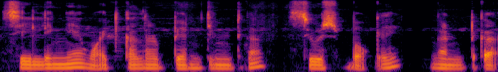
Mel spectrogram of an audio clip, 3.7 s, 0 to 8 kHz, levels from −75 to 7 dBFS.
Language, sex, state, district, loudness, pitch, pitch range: Wancho, male, Arunachal Pradesh, Longding, -19 LUFS, 105 Hz, 100-115 Hz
